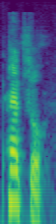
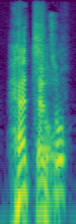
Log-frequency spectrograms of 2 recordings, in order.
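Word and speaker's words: Hötzel: on me for that hetel hetel think of rhyming with pretzel so it used to have an or could have an umlout on the o without oh okay so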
